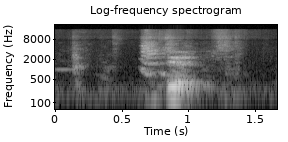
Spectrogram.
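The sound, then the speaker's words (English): A house cat lets out one drawn-out meow, rising and then fading, after a brief faint chirp. No one talks. “I just want you to know I'm not gonna kick our cat, dude.”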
